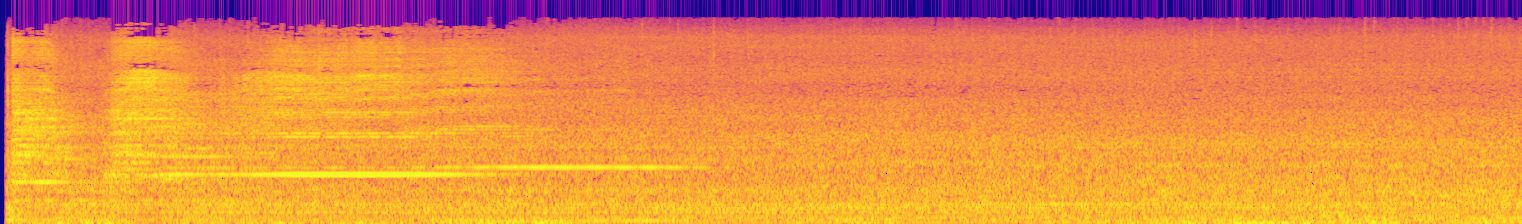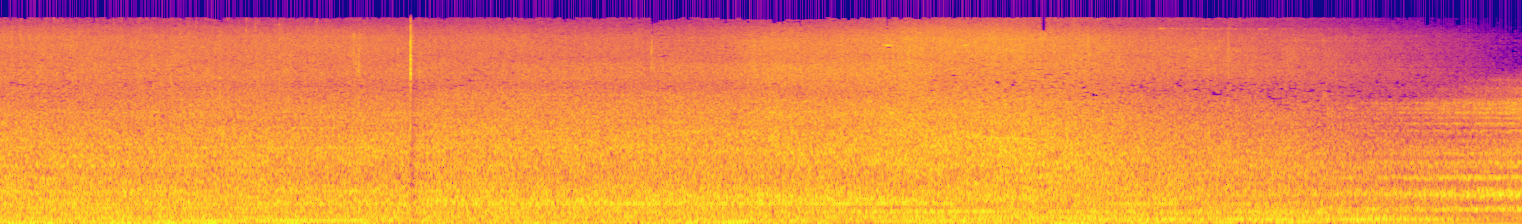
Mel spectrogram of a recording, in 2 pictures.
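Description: A few ringing tones in the first seconds, one of them held for a second or two and rising slightly, then a steady rumbling noise like machinery or traffic that goes on unbroken, with a faint click about two-thirds of the way in.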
